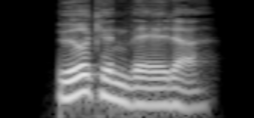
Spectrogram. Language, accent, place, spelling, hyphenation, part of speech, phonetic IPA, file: German, Germany, Berlin, Birkenwälder, Bir‧ken‧wäl‧der, noun, [ˈbɪʁkn̩ˌvɛldɐ], De-Birkenwälder.ogg
- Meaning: nominative/accusative/genitive plural of Birkenwald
